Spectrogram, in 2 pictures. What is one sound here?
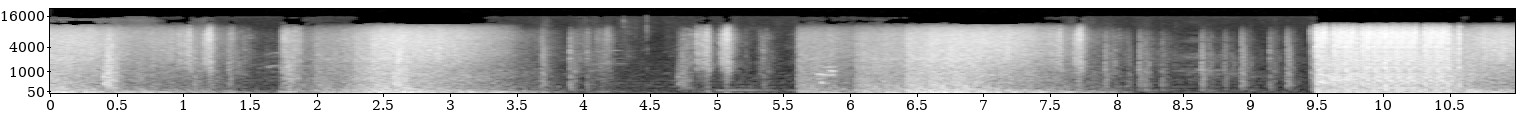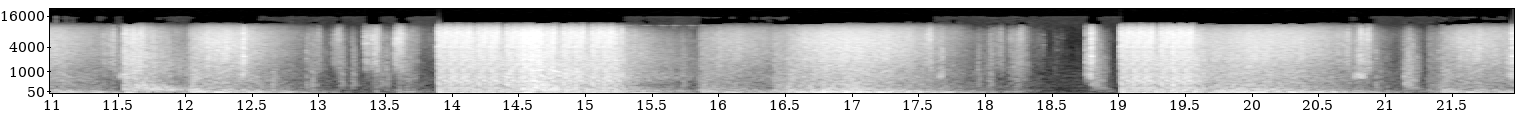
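Walls burst up one after another with loud rushing crashes.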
